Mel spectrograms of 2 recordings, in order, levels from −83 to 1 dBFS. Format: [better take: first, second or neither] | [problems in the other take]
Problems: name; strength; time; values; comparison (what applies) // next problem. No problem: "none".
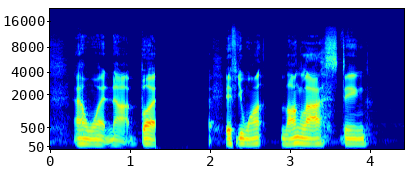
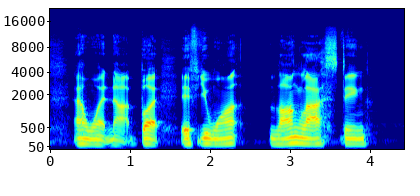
second | audio freezing; at 1.5 s for 0.5 s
